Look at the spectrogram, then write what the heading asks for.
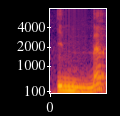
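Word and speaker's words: إِنَّا: ya inna ilaihi roji'un Inna pakai tahu kan bacanya pendek bukan ini tapi Inna Inna Ila robbika Roja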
